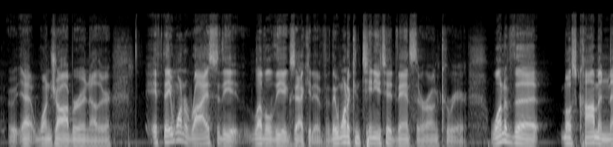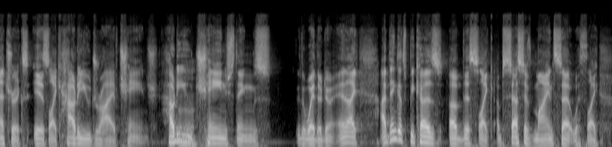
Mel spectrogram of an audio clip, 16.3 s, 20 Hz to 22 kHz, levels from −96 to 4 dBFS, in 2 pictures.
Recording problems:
none

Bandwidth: 15 kHz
